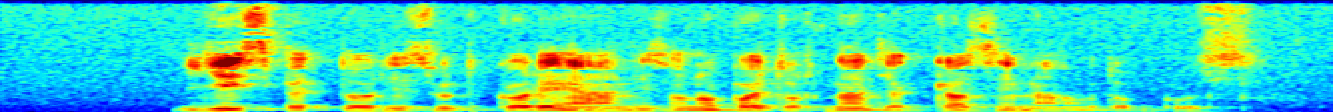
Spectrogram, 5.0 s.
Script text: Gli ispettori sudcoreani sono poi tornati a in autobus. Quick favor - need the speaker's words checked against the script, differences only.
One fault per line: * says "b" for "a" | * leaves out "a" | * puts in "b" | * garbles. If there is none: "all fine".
* puts in "casa"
